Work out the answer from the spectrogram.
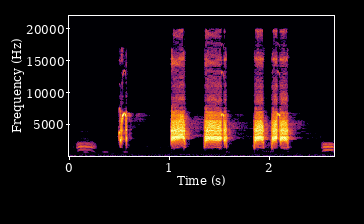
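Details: Black francolin calling in Sindh, Pakistan: a loud, harsh sequence of grating notes, with short buzzy bursts grouped in twos, preceded by a softer tonal note and closed by another low whistled note.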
